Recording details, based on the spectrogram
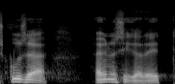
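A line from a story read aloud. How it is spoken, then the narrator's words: Hoarse voice. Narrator (Italian): con la voce roca ti dice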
